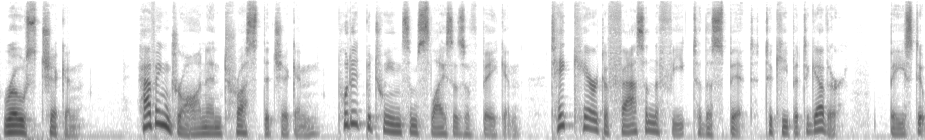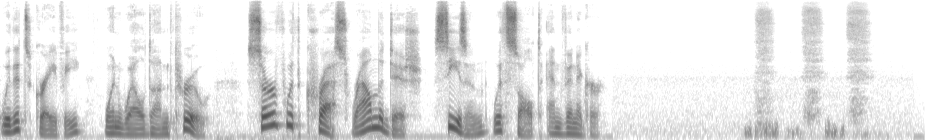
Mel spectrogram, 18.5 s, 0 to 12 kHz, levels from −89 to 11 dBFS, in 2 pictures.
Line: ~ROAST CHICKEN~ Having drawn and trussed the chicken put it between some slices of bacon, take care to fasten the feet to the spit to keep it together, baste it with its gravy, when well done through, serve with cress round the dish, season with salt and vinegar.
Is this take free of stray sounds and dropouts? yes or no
no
